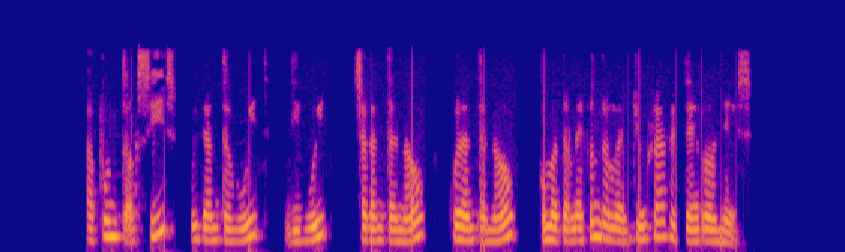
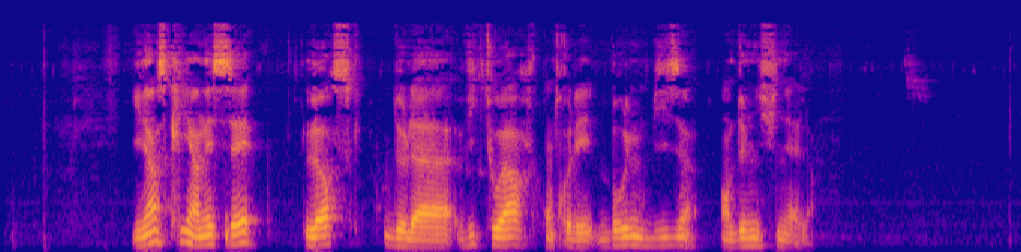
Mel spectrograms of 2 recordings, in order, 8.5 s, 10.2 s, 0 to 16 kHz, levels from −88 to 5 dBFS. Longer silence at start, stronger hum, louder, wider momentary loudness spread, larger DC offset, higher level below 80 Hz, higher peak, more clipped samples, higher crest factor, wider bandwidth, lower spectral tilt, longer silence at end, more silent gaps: second, 0.85 s vs 1.35 s; neither; about the same, -19 LUFS vs -18 LUFS; second, 8 LU vs 15 LU; neither; first, -54 dBFS vs -60 dBFS; about the same, -2 dBFS vs -2 dBFS; neither; about the same, 16 dB vs 18 dB; second, 8 kHz vs 11.5 kHz; first, -6 dB/octave vs -3 dB/octave; second, 0.95 s vs 2.15 s; first, 1.85-1.89 s, 2.73-2.83 s, 3.31-3.53 s, 4.27-4.48 s, 5.23-5.38 s vs none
